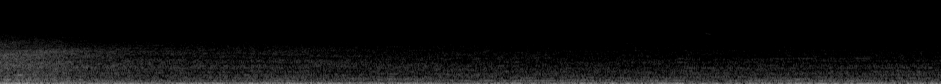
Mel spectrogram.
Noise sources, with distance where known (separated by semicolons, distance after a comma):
engine of unclear size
